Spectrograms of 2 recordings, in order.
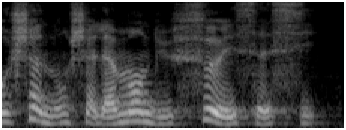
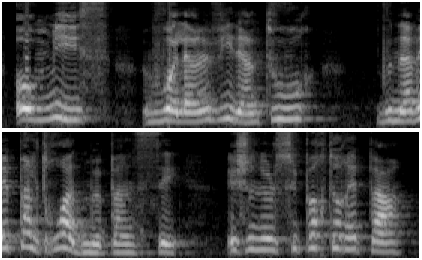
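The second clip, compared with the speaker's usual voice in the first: higher, louder protest; indignant cry; 5 semitones higher, 5 dB louder than usual. A narrator's reading. Maid protests at being pinched by girl, crying out. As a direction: exclaim in pained outrage. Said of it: "et je m'écriai".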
